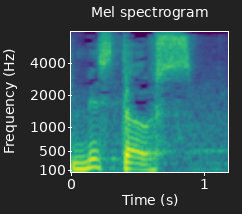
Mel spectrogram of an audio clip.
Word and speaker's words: misthos: The word reward with regards to a heavenly reward is pronounced misthos, and it's a payment for your service in heaven.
